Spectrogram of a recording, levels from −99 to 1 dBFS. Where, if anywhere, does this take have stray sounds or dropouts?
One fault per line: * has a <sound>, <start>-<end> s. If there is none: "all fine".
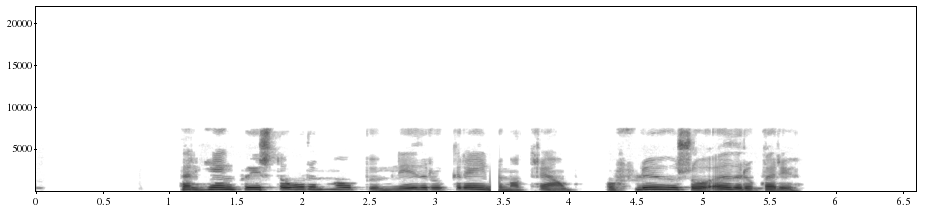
* has a dropout, 3.4-3.5 s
